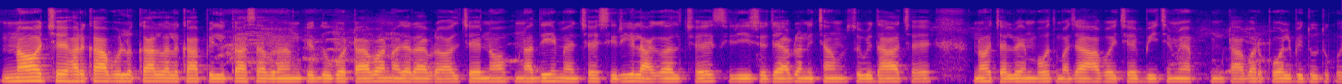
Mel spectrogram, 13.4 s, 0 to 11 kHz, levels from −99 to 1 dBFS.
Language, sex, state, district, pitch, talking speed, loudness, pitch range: Maithili, male, Bihar, Saharsa, 120 Hz, 205 wpm, -27 LUFS, 120-125 Hz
